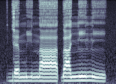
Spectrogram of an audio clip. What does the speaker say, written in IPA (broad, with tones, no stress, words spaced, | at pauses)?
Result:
ɡɛ˨mi˨naː˨ ɗa˦ɲĩ˦nĩ˨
